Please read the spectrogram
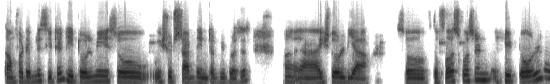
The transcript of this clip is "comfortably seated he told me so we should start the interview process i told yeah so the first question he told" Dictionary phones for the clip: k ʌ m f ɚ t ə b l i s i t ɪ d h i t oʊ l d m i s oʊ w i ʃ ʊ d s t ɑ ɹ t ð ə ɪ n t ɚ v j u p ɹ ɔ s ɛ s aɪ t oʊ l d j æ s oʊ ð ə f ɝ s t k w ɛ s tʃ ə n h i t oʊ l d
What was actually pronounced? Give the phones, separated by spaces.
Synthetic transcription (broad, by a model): k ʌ m f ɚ t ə b l i s i t ɪ d h i t oʊ l d m i s oʊ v i ʃ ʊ d s t ɑ ɹ t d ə ɪ n t ɚ v j u p ɹ ɔ s ɛ s aɪ t oʊ l d j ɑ s oʊ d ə f ɝ s t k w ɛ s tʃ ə n h i t oʊ l d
